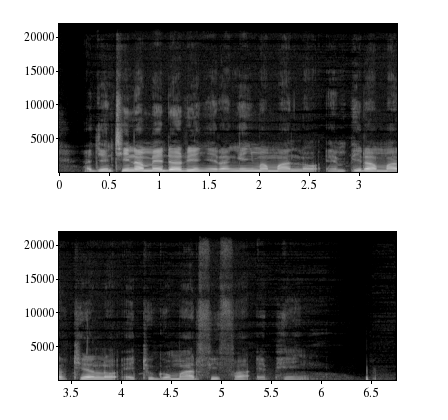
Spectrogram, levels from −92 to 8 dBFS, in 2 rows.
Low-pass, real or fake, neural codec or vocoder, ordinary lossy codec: none; real; none; none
